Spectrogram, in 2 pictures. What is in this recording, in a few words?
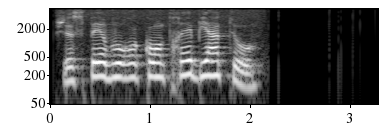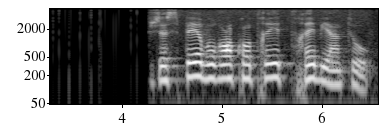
speech, French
